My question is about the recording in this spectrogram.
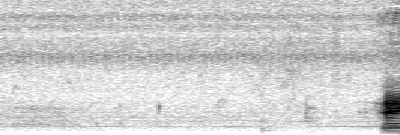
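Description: Faint room tone with a thin steady hum, and one light tap a little after the middle as the pistol's recoil spring and guide rod are set down on a rubber mat.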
